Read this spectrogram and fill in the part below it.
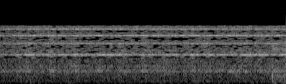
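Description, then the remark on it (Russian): An electric school bell in Belarus rings loudly and without a break for the last-bell school day on 30 May. A steady, bright metallic clatter held at one high pitch for the whole stretch, with no voices over it. “Гэты знаёмы ўсім гук азначае толькі тое, што 30 траўня ў Беларусі адбыліся апошнія званкі.”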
